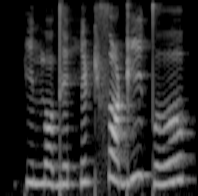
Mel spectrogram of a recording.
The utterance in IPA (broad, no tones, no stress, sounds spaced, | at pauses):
k i n ɔ d e h i ʈ sˤ ɤ ɡ i t̪ ɤ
